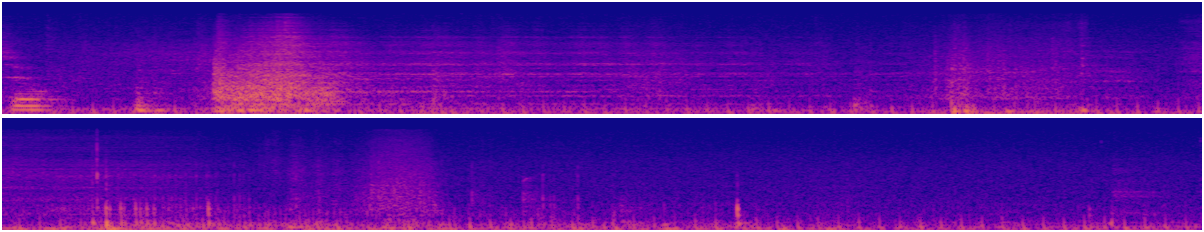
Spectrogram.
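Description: A plastic storage bin being slid off a wire shelf and carried to a bench. A scraping slide comes about a second in, followed by quieter handling knocks and rustles.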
